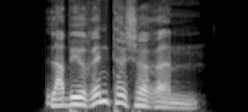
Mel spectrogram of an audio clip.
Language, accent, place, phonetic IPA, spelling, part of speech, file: German, Germany, Berlin, [labyˈʁɪntɪʃəʁəm], labyrinthischerem, adjective, De-labyrinthischerem.ogg
- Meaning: strong dative masculine/neuter singular comparative degree of labyrinthisch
